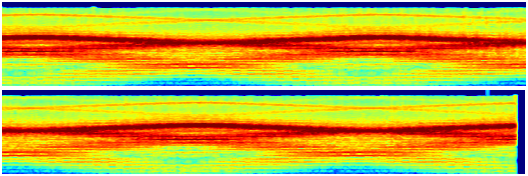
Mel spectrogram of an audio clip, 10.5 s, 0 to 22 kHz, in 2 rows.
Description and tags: quantum radio snap092
Experimental QM synthesis resulting sound.
experimental, noise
